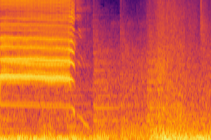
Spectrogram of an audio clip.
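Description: A cartoon character's high-pitched, held yelp, lasting under a second and ending in a downward glide, over background music that carries on after it.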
